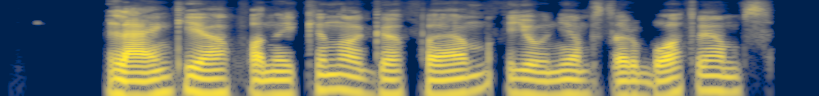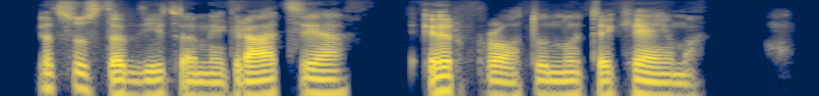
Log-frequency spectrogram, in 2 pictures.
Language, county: Lithuanian, Klaipėda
